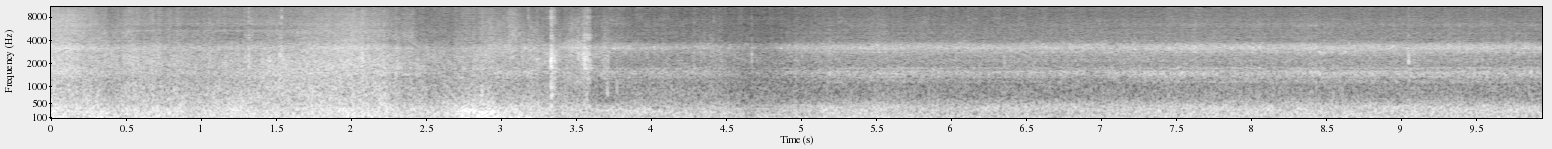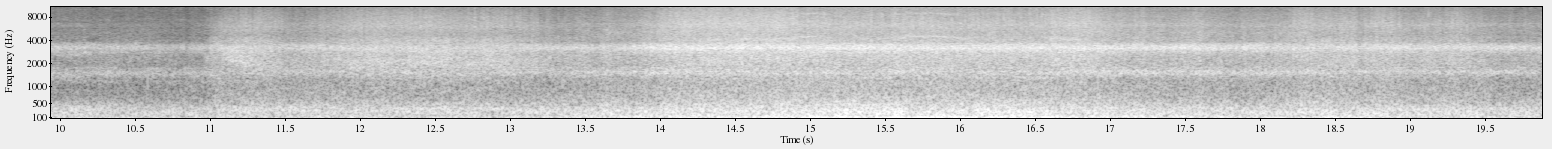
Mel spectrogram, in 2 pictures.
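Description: Strong wind rushes and buffets against the microphone outdoors.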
